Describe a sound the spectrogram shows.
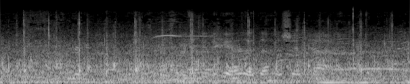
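Horse hooves clop on pavement nearby.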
